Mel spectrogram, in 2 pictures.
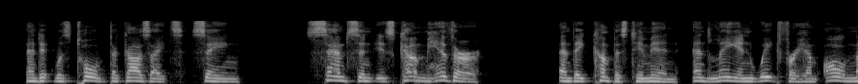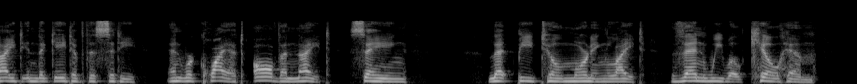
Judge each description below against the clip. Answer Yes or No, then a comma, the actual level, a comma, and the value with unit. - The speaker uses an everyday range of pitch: No, narrow, 2.3 semitones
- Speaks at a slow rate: No, average, 170 wpm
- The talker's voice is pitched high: No, medium, 145 Hz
